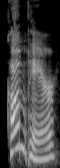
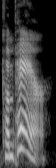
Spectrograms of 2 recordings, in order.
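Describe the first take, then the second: First: The stress is on the first syllable. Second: The stress is on the second syllable. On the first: The speaker calls it wrong. "you don't say compare" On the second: The speaker calls it right. "you say compare"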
